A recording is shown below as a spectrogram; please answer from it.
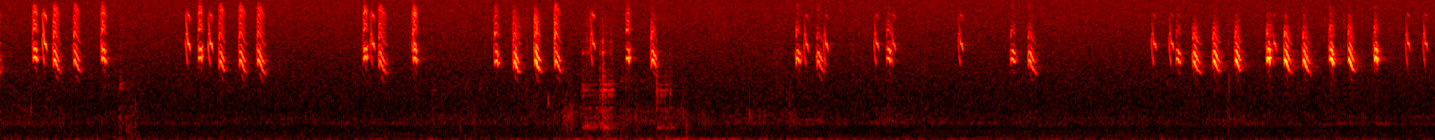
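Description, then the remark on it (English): Adult birds, including a female, call at a camp in repeated bursts of sharp, high chirps, each cluster of several quick notes, recurring throughout over a faint steady low rumble with no talking. “Adults also calling now.”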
